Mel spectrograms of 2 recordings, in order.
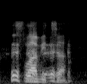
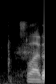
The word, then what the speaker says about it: Slavica: How do you say the first name again? – Slavitska Jovan. – Slavica. – Oh, okay. Slavica.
